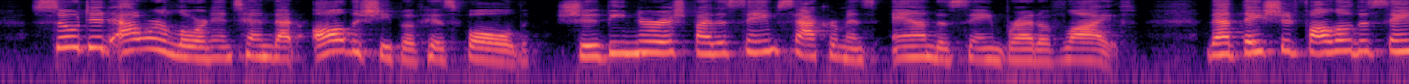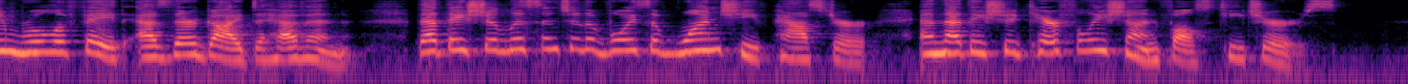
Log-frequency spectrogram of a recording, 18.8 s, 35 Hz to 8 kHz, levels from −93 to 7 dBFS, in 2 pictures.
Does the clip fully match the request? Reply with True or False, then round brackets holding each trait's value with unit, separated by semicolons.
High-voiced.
True (250 Hz)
